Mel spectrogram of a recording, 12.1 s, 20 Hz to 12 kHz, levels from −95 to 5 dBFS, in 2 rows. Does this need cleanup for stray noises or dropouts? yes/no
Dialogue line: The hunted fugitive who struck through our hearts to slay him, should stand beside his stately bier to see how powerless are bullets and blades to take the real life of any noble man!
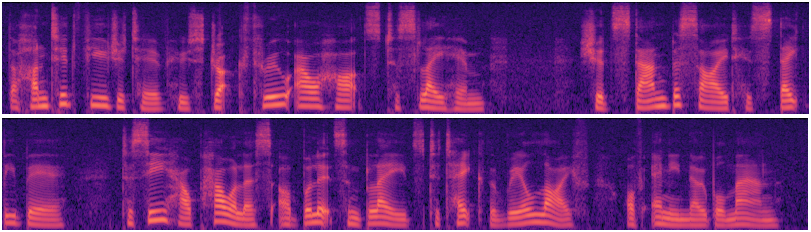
no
